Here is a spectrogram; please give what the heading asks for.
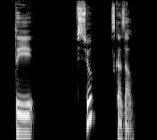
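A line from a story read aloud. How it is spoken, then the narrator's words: Stern question. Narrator (Russian): строго спросила госпожа Бородина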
